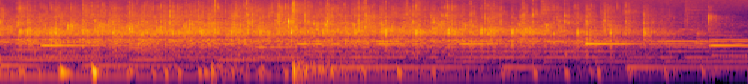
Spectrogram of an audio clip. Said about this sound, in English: Woohoo, I see you. We applaud you. Thank you.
